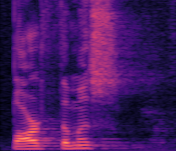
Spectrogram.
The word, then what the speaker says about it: Barthelmess: And I mispronounce this. People who pay me rent, I should remember their names and pronounce it correctly. Barthelmess. Thank you very much, Ken. Listen to Ken on the pronunciation, but we just had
